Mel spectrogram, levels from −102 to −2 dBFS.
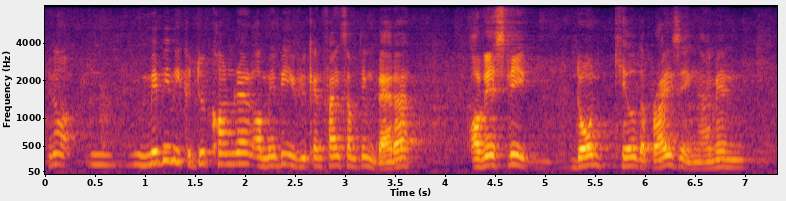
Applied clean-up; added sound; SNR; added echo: none; none; none; none.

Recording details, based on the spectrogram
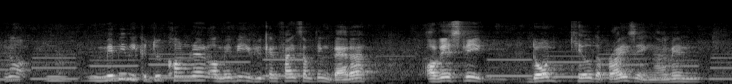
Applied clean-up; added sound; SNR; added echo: none; Wind instrument, woodwind instrument; 13 dB; none.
